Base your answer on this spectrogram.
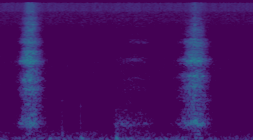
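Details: Repeated sneezes with build-ups: two sharp, breathy sneeze bursts about one and a half seconds apart, with quieter breathing between, in a small room; sneezing.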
